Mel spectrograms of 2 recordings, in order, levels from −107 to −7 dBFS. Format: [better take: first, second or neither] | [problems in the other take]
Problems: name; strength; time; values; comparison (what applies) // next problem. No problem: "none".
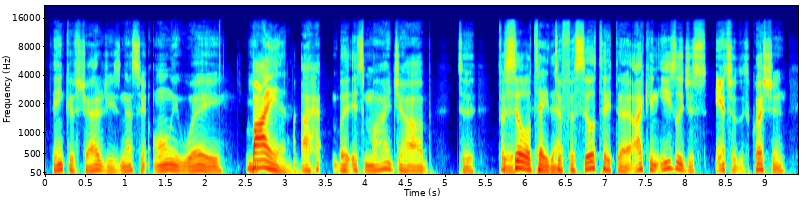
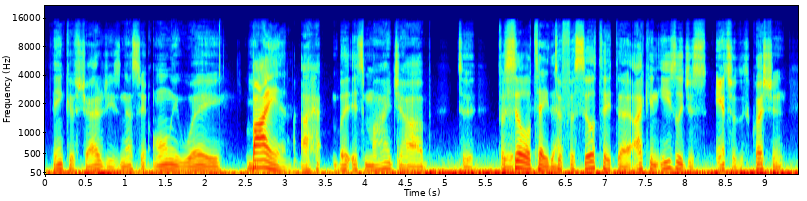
first | low rumble; faint; throughout; 25 dB below the speech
